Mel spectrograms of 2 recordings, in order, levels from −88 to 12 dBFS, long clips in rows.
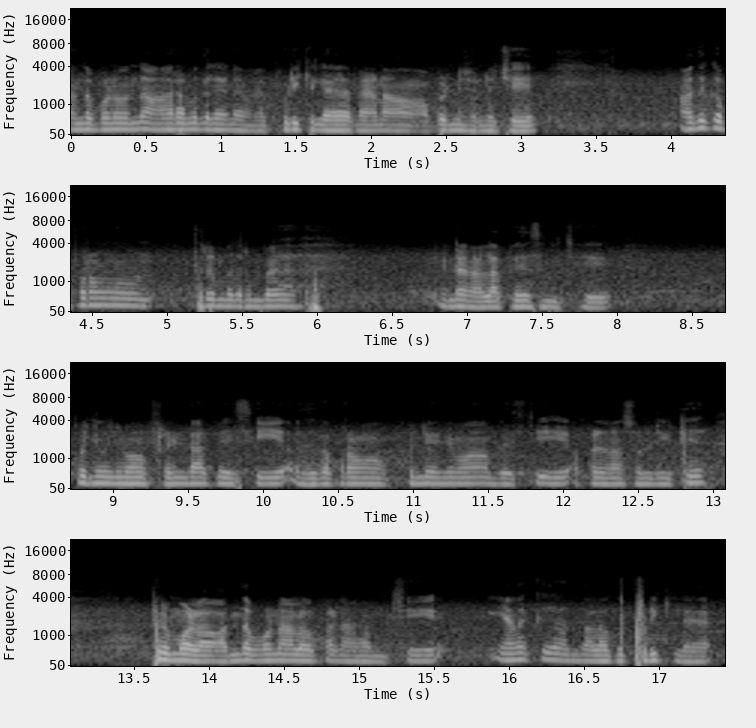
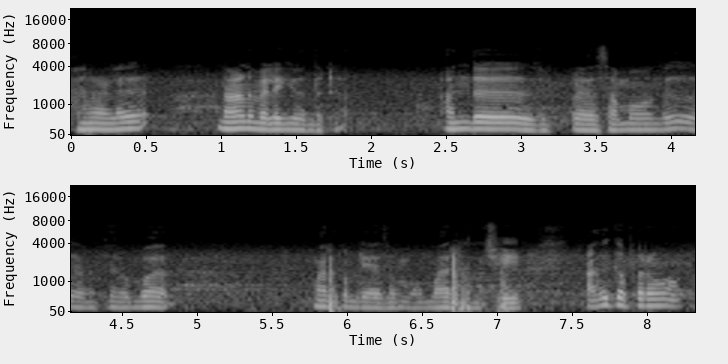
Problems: constant background noise, continuous background conversations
